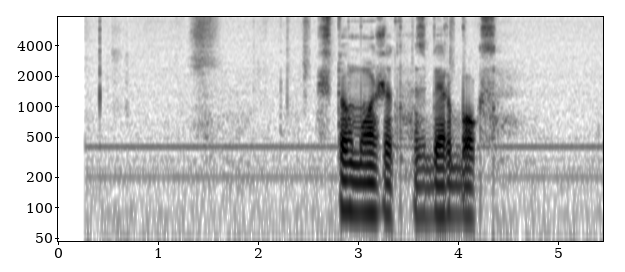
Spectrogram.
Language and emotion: Russian, neutral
